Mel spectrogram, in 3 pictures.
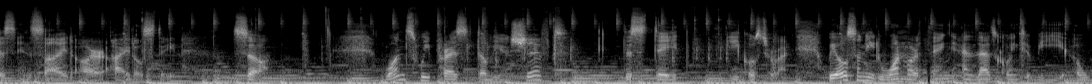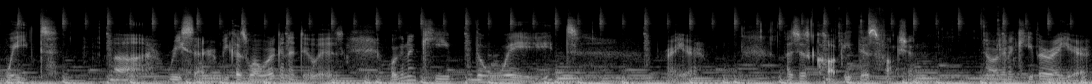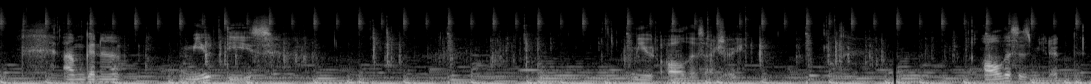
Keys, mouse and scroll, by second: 17.8-19.3 drag, 19.5 ctrl+c, 20.4 click, 20.9 ctrl+v, 22.5 click, 25.4 click, 27.1 BackSpace, 27.9 click, 28.9 Return.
